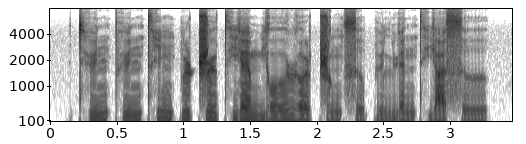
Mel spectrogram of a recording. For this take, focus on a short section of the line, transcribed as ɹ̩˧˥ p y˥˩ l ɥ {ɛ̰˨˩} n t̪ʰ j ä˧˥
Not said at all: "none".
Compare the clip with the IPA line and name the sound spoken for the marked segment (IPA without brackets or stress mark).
ɛ˧˥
